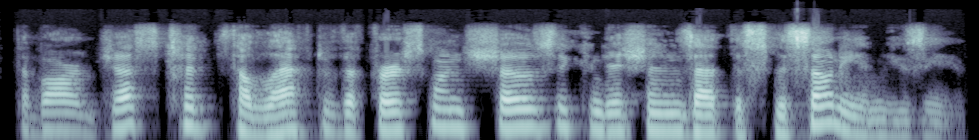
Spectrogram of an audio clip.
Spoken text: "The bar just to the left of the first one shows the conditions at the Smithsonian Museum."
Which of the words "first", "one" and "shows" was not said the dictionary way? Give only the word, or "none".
none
